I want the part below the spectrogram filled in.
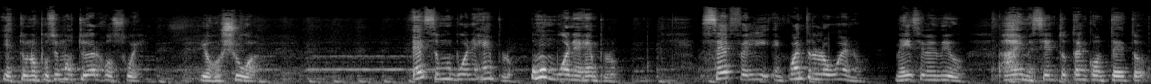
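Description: A woman's voice: mid-range voice, expressive, moderate pace, long pauses. A woman giving a motivational religious talk, emphatic and repeating her key phrases. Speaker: religious teacher. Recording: faint music in background. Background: faint celebration music.

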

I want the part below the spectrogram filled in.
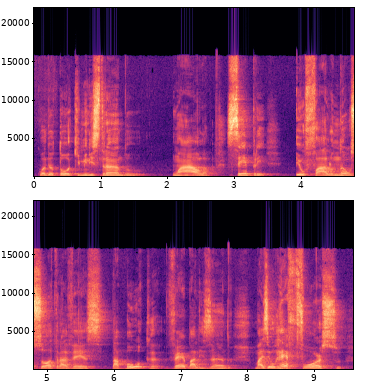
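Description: A man's voice: medium pitch, unhurried. A middle-aged man with a Brazilian Portuguese accent, a security training instructor teaching in a classroom, talking with his hands and correcting himself as he goes. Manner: animated, talks with his hands, self-correcting. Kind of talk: classroom-style lesson with acted examples.

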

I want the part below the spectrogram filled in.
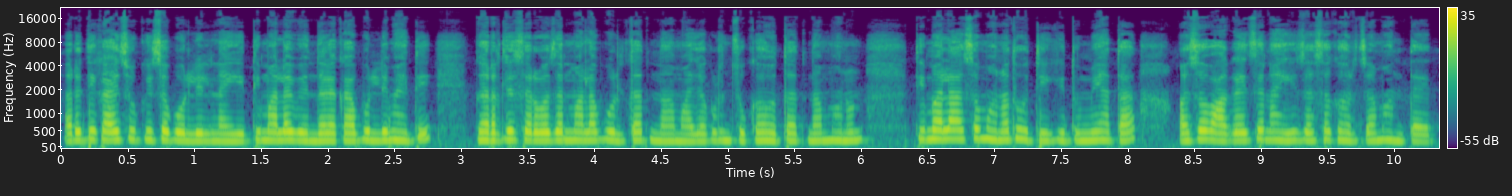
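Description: A gentle middle-aged mother pleads with her son and tries to calm him, read by a woman. The voice is mellow and fairly high. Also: fast, natural voice. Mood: pleading. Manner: soothing and pleading.

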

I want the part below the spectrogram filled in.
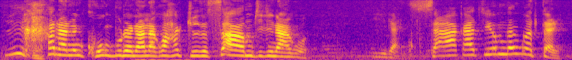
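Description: A man's voice: very high-pitched, lively intonation, moderate pace, sharp tone, a little hiss or hum, heavily acted. An actor playing a stern senior male teacher who scolds students and gives orders to a colleague. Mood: scolding. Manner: scolding, authoritative. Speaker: school teacher in charge.

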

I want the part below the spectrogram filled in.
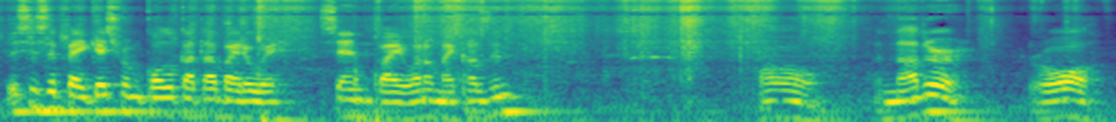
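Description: A young man from Nagaland, chatting excitedly as he unboxes a package in a casual vlog shot on his phone. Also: mid-range voice, a little slow, long pauses. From Nagaland, India. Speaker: vlogger. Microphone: phone video recording. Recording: phone video with faint background hiss.

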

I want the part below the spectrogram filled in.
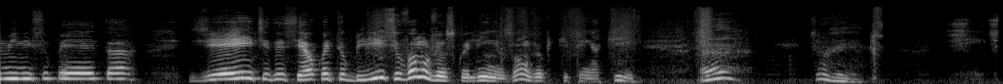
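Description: Slow, gravelly Brazilian woman cooing at pets. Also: medium pitch, a little mellow, a little hiss or hum. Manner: affectionate, coos and baby-talks to pets. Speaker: animal channel vlogger. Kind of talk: casual vlog narration while filming. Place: outdoors among animal pens and a vegetable garden. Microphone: handheld phone camera.

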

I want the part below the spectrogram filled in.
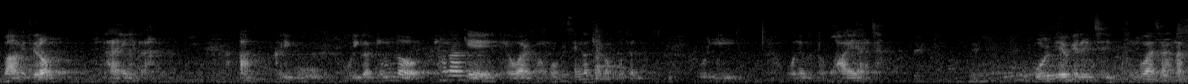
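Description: A teenage boy in a school play, acting a soft-spoken, caring boy who teaches sign language with patience. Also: lowish voice, expressive, normal speed, long pauses, close to an everyday voice. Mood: tender. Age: teens. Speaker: student actor in a school play. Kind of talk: amateur stage acting. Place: school stage. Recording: echoey hall, mic far from stage, loud noise.

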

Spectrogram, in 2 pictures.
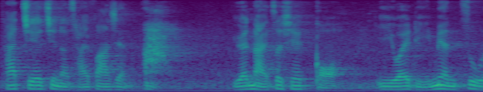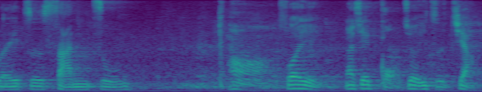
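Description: A man with a Taiwanese Mandarin accent preaches in a chatty, animated storytelling manner, full of filler particles. His voice sits at a middle pitch. The church hall echoes with long reverb over a faint ambience. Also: a little slow, a little hiss or hum. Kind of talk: storytelling sermon.

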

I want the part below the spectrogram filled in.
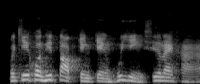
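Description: A man's voice: high voice, very fast. A man teaching an exam-prep class, playfully quizzing his students and counting through their answers.

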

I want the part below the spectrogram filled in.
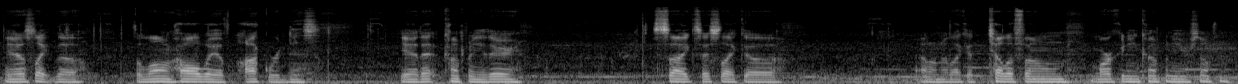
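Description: A middle-aged vlogger films a walking tour of an indoor shopping mall on a handheld phone, bluntly complaining as he goes. His mid-range voice stays level and unhurried, with faint music in the background.

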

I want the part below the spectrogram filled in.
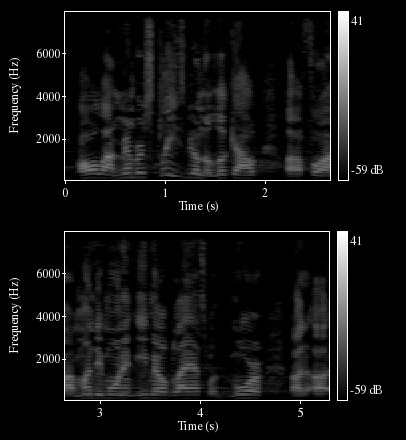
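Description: Man, middle-aged pastor, earnest announcements, fairly high voice, long echoing reverb. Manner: earnest, repeats words, asks "Amen?". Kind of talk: church announcements.

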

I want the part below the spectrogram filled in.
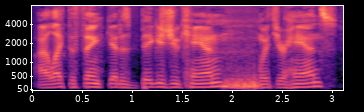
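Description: A man leading a yoga workout, giving calm, encouraging cues with light humor and sometimes slightly out of breath. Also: mid-range voice, moderate pace, no room sound. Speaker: yoga instructor. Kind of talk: guided yoga class instruction.

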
